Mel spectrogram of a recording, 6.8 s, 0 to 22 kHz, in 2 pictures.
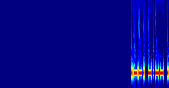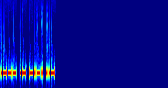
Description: Morse code, heard as a keyed tone, about 51 wpm, 700 Hz. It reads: PY2ACU
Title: DXCC-100 Call Signs - 6 Characters - Repeated 3x - 50wpm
